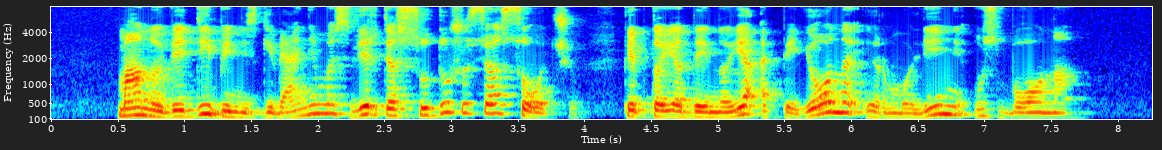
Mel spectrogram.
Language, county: Lithuanian, Vilnius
